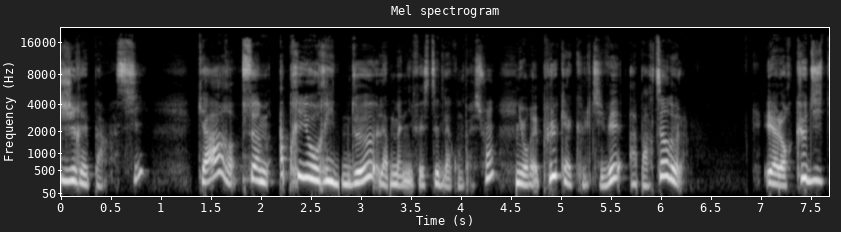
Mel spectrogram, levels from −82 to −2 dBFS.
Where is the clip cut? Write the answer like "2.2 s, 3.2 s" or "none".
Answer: 1.8 s, 2.8 s, 3.3 s, 4.6 s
